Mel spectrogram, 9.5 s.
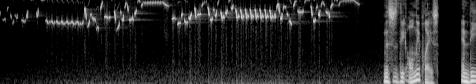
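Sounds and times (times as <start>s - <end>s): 
winter wren singing: 0.0s - 7.3s
speech: 7.7s - 9.5s.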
